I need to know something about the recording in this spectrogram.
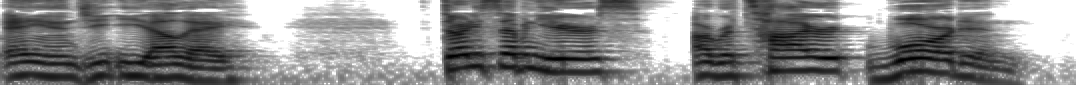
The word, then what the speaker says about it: Angela: His last name is spelled Angela.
